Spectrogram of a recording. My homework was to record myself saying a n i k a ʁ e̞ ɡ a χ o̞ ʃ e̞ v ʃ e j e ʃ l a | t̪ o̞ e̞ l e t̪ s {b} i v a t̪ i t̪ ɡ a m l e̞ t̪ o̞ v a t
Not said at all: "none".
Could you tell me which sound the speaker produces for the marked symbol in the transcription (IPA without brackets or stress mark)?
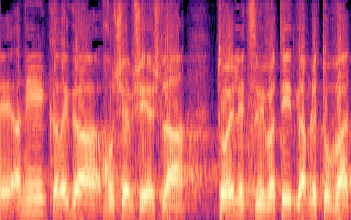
v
